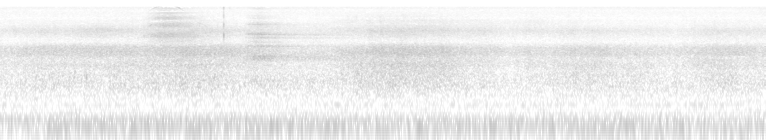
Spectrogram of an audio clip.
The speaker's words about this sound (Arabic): وعم نسمع صوت الموج خلينا نقعد على هيدا الشط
